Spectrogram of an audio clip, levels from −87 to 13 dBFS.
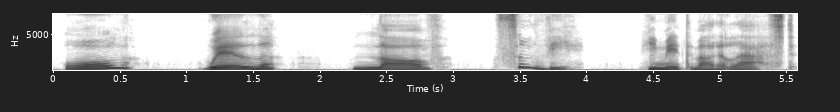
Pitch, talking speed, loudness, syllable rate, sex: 235 Hz, 75 wpm, -18 LUFS, 3.1 syllables/s, female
